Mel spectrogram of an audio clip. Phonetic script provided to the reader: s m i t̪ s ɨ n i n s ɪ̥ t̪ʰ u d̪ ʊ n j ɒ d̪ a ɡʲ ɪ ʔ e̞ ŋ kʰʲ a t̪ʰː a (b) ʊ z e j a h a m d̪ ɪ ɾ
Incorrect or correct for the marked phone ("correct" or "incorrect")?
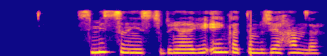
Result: incorrect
